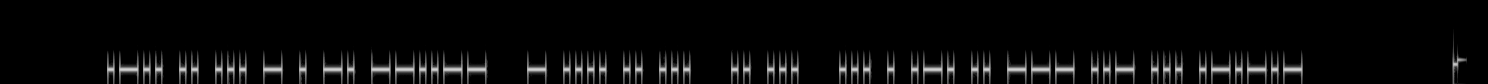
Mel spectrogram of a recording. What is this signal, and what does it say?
Morse code, heard as a keyed tone, about 20 wpm, 700 Hz. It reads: LISTEN, THIS IS SERIOUS.
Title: Sentences from Top 1100 Words 20wpm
